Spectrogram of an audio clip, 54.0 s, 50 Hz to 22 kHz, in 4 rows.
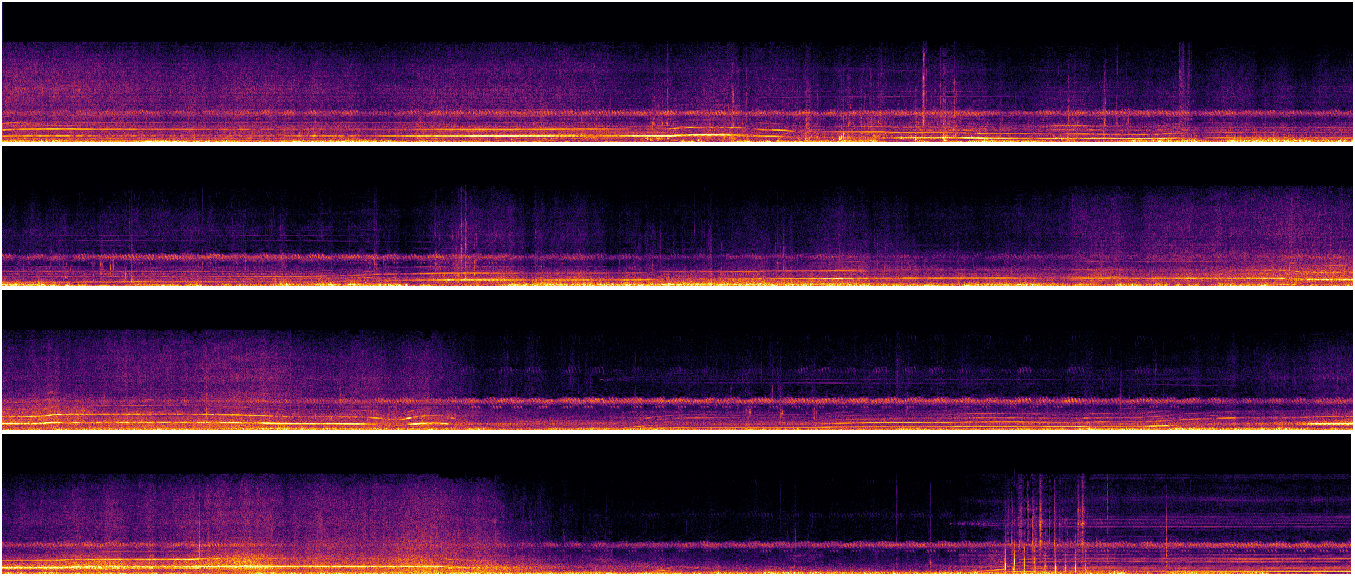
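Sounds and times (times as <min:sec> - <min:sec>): wind and water rushing: 0:00.0 - 0:48.0
model plane propeller motor whining: 0:00.0 - 0:54.0.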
